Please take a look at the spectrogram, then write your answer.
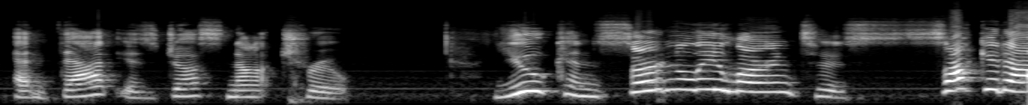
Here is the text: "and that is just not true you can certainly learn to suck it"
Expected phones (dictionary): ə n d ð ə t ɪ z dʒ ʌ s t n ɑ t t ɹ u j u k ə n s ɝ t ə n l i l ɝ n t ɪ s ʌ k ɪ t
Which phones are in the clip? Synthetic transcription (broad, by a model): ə n ð ə t ɪ z dʒ ʌ s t n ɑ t t ɹ u j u k ə n s ɝ t n l i l ɝ n t ɪ s ʌ k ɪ t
